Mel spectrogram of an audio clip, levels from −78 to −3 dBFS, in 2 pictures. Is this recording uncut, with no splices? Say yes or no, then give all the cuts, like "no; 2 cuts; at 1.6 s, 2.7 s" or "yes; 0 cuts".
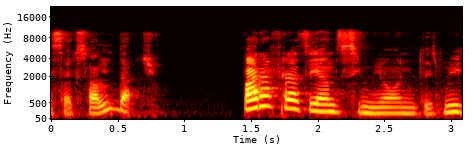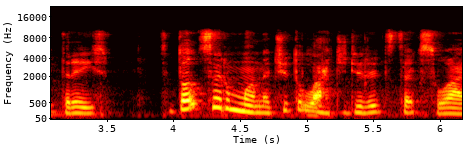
no; 1 cut; at 1.3 s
